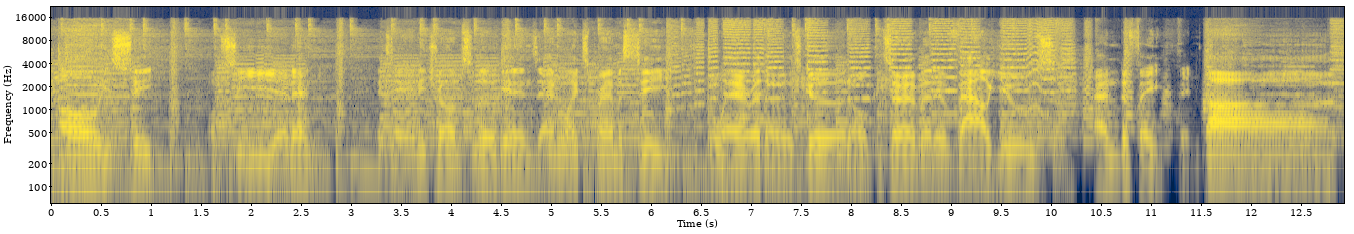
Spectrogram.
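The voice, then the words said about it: Sings in a deep voice. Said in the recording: “I'm gonna use my deep voice in order to sing this.”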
